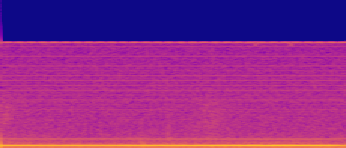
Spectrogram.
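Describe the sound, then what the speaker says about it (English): One pure sine wave tone from a synthesizer, held steady and loud for about two seconds before it cuts off, alone with no talk. "That only sounded like one sine wave, though."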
